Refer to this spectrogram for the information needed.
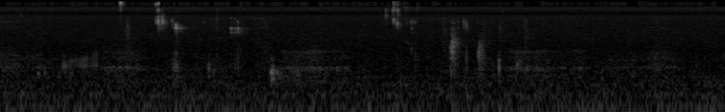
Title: salivation & stomach growling | best video ever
